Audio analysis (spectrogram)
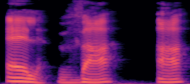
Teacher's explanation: the VA and the a sound like one word like a long a v so a long a but with a heavier end so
